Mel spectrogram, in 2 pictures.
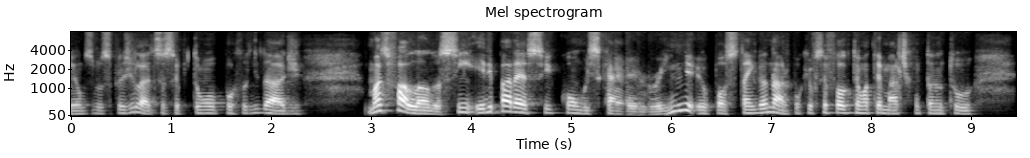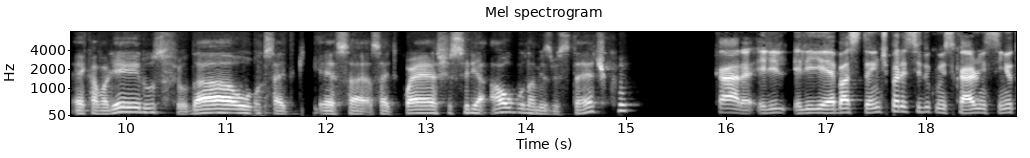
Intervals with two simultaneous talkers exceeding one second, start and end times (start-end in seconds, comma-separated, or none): none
